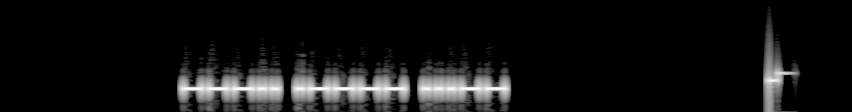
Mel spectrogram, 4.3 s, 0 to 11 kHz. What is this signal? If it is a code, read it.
Morse code, heard as a keyed tone, about 38 wpm, 700 Hz. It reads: 813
